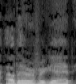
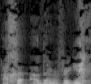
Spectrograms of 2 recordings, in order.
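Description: First: "never" hit loud; stress on never. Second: Said in the usual way. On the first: Real, not acted. Telling a podcast host he'll never forget, stressing "never". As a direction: punch "never" louder the second time. Repeated with more force.

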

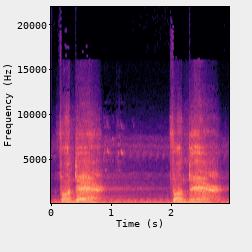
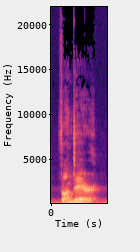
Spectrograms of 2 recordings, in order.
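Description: First: Softer, distant call, as if from far away; low echoing voice. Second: Vondair asked much higher, rising up then falling; worried question. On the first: Unseen voice calling Vondair from the ether, a soft distant echo. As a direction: call the name from somewhere beyond, hollow and far. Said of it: "A low, echoing voice called to me". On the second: Quinn checking on the stricken Vondair, an anxious high question. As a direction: ask Vondair? in alarm, voice jumping high. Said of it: "Quinn asked". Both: A narrator's reading.

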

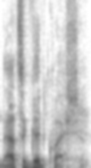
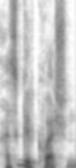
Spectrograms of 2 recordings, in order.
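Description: First: Said in the usual way. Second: Whispering while thinking; breathy unvoiced musing; whispered. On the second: Real, not acted. Pondering, repeats line twice.

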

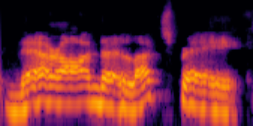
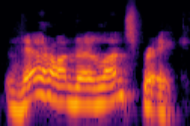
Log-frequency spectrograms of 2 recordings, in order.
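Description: First: Very slow goat bleat; exaggerated, dragged-out goat man. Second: Slow, bleating goat man; goat-like servant, drawn out. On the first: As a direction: stretch every word like a goat. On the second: Acted. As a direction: drag it out like a goat. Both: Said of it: "I'm gonna read him as a goat".

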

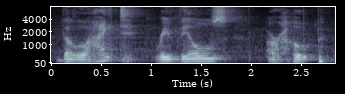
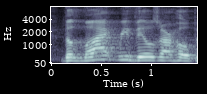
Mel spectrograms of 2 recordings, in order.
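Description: First: Softer, lower, slow and hushed; hushed, slow statement. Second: Fuller, proclaiming; firm proclamation; proclaimed. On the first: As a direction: lay it down quietly first. Key line repeated, first hushed. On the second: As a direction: declare it out to the room. Key line repeated, now proclaimed. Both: Shown as a demonstration.

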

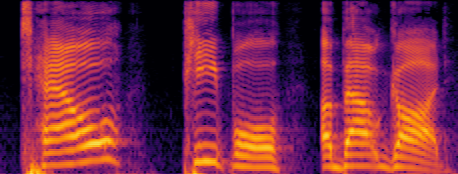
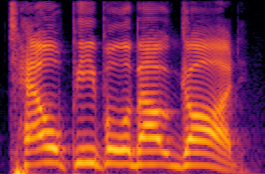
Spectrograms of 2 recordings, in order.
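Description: First: "Tell people about God" very slow, each word spaced; slow emphatic dictation. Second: Said in the usual way. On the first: Shown as a demonstration. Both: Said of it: "let's do four words".

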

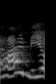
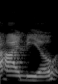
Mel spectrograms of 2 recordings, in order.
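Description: First: High, bright "Hi, Neil." sung out; "Hi, Neil." pitched high with excitement; eager hi. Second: Calm hi. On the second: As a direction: say "Hi, Neil." coolly, like it's no big deal. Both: Retold or imitated. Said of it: "I said it so calmly".

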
